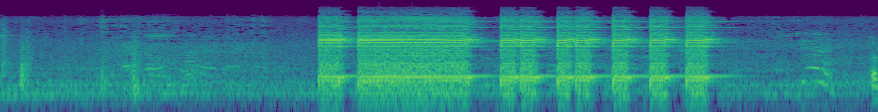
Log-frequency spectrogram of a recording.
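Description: A loud aftermarket car horn is tested at a shop, sounding one long blast followed by a run of short rhythmic honks, close and piercing, with quiet talk before and after.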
